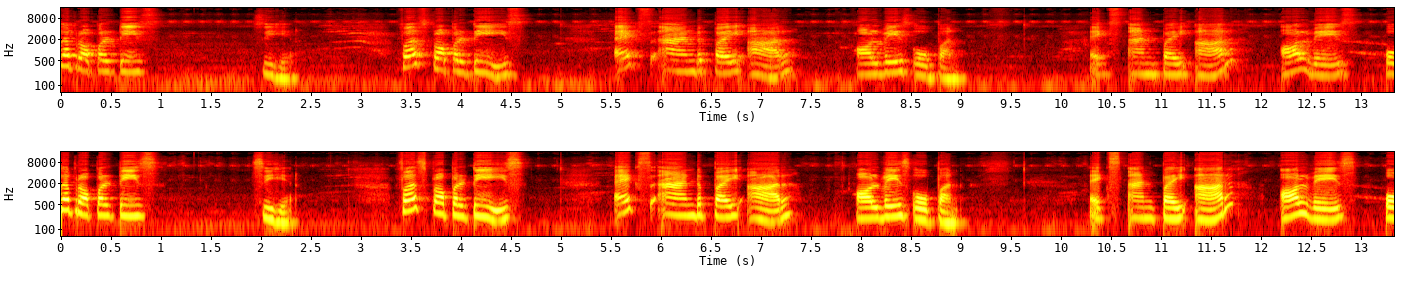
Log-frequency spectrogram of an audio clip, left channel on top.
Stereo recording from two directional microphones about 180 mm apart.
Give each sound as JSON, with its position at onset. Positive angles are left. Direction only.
{"t": 0.0, "sound": "a woman's voice", "side_deg": -60}
{"t": 2.0, "sound": "a woman's voice", "side_deg": -60}
{"t": 3.3, "sound": "a woman's voice", "side_deg": -60}
{"t": 5.5, "sound": "a woman's voice", "side_deg": -60}
{"t": 10.2, "sound": "a woman's voice", "side_deg": -55}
